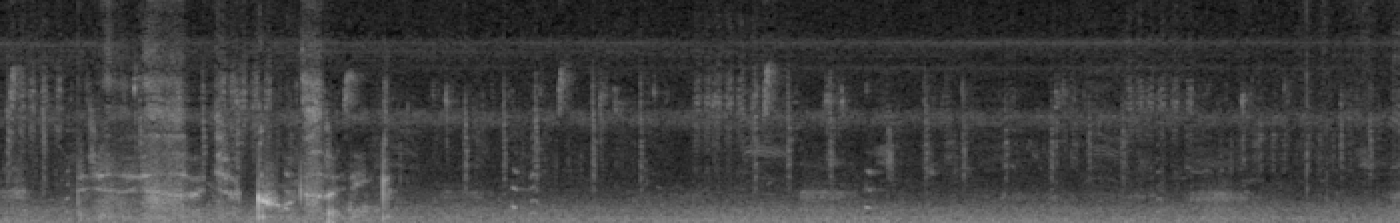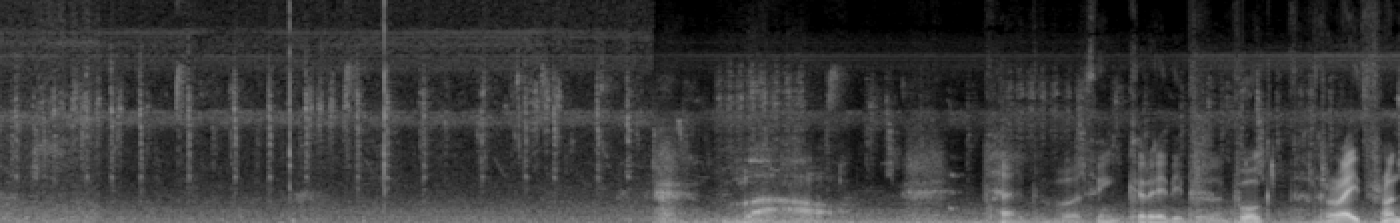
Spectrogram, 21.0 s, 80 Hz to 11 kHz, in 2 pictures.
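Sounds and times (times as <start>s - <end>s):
faint high ticking: 0.0s - 15.4s
steady low rumble: 0.0s - 21.0s.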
